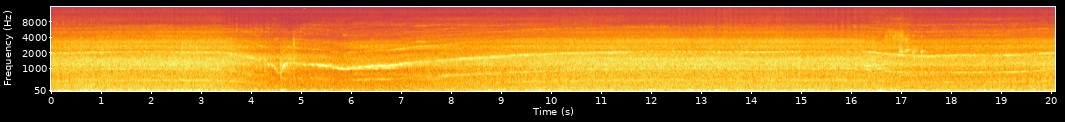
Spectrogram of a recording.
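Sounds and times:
go-kart motor whining: 0.0 - 20.0.

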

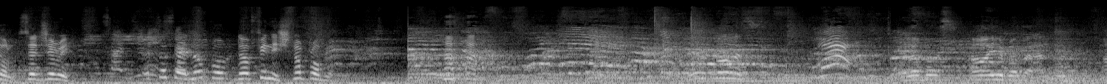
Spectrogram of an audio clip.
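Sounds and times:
children talking and laughing: 0.0 - 11.0
child's high-pitched voice: 5.2 - 8.9.

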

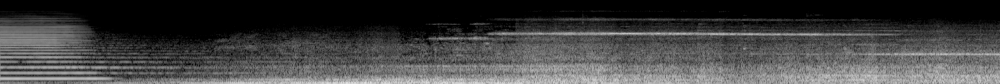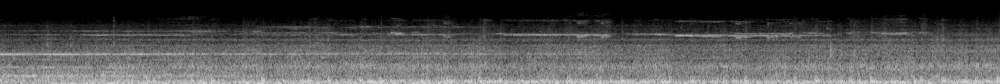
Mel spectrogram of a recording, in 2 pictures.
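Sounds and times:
diesel locomotives passing: 0.0 - 20.0
train wagons rumbling: 1.8 - 20.0
train wheels squealing: 4.0 - 20.0.

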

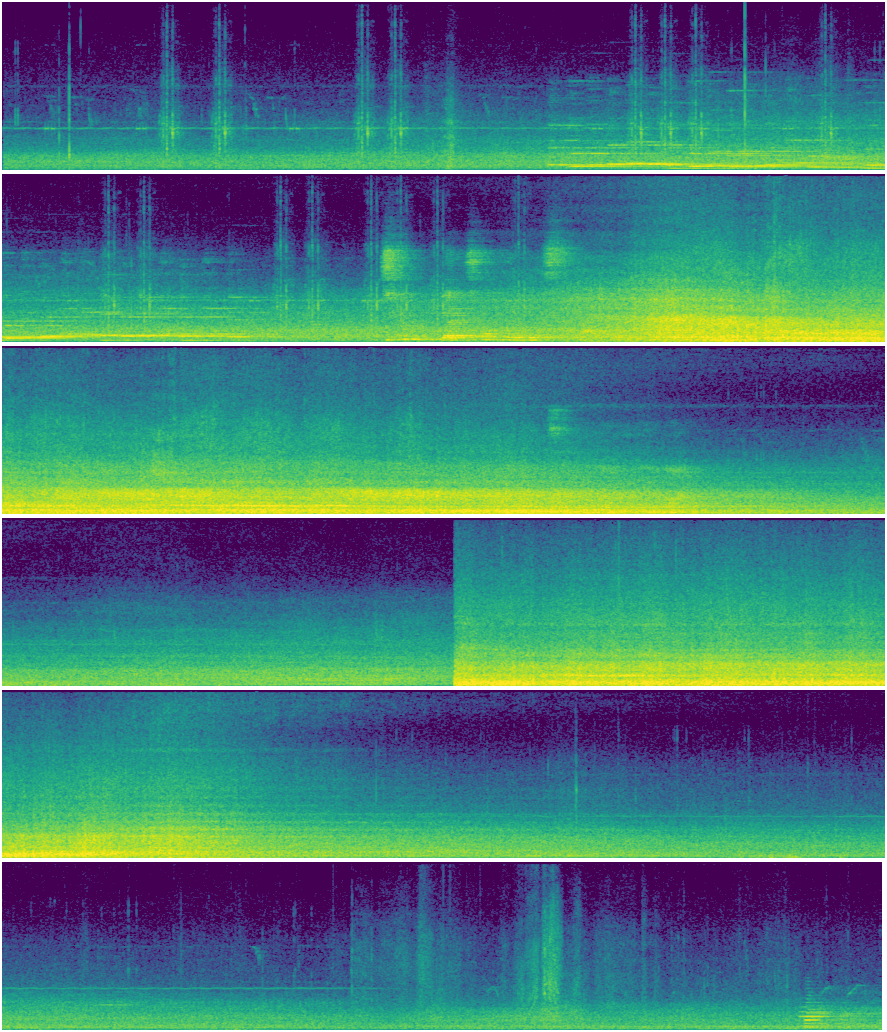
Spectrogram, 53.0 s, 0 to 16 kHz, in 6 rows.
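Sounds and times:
electric train passing: 0.0 - 52.9.

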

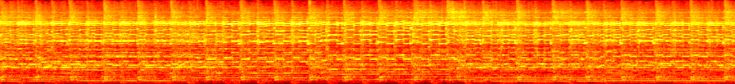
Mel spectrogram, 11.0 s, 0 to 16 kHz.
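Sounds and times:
bass guitar: 0.0 - 11.0
drum kit beat: 0.0 - 11.0
electric guitar: 0.0 - 11.0.

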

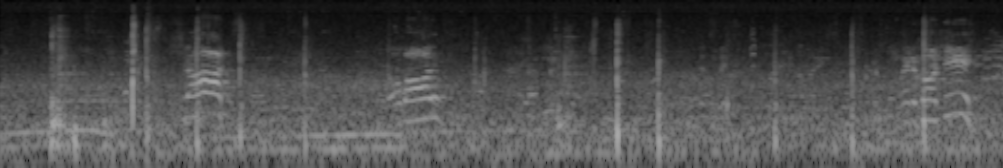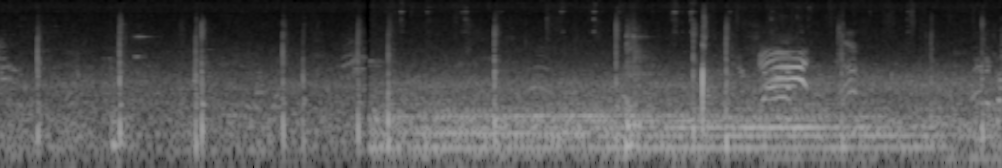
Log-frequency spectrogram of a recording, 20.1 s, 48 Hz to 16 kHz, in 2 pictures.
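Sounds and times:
player's high-pitched shout: 9.4 - 10.3, 17.6 - 18.6.

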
